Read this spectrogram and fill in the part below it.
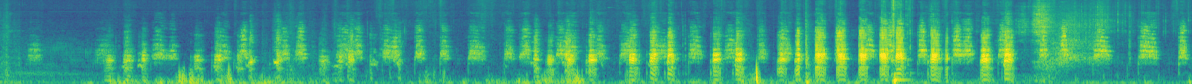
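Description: Several ducks quack loudly and rapidly close by.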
